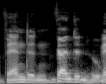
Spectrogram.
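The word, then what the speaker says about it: vanden Heuvel: Vandenhoevel.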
